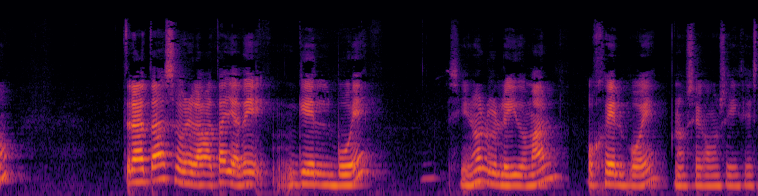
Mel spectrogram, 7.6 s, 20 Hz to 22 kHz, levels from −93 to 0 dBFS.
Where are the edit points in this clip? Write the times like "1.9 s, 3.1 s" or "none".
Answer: 5.7 s, 6.7 s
